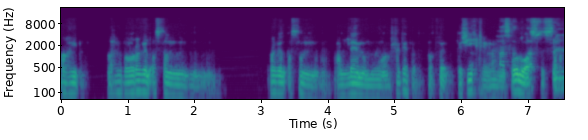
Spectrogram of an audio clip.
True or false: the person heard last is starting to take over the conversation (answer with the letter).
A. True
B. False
A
